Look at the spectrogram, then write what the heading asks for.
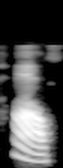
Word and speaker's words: half: It's pronounced a 1/2 butcher. L is a silent to here. So it's a half.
